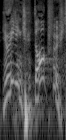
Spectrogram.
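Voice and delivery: wife laughing, telling Matisse he's eating dog food. Retold or imitated. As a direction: burst out laughing at the punchline. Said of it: "his wife comes out and goes".

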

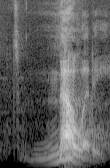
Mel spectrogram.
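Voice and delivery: put-on low, deflated kid reply; a touch of hurt pride; miffed girl. Offended camp girl tells the pastor her name, low and deflated.

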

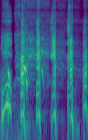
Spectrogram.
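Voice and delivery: high burst of laughter; helpless laughter. Real, not acted. Laughing at own slip with co-host, helplessly. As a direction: crack up completely.

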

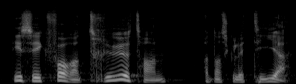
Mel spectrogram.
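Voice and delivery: ordinary talk, nothing marked

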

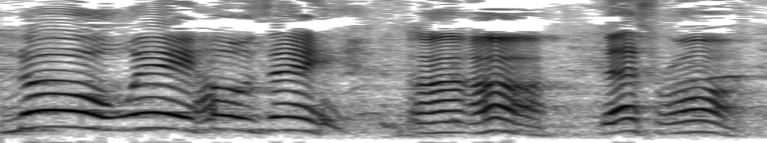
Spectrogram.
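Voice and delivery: loud, drawn-out mock refusal; stubborn refusal. Student shown repentance, loudly refusing. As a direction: imitate a student digging his heels in.

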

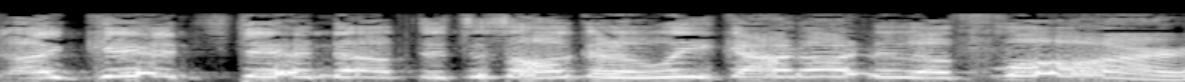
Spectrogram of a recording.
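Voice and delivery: put-on high, panicked kid whine. Boy refusing his mom, whining in high panic. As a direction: plead in a frantic high whine. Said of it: "I'm like".

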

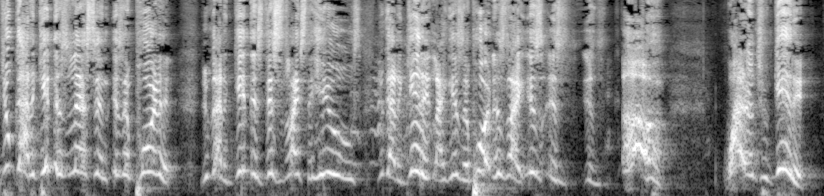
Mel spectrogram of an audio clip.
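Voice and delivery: loud, high-pitched exasperated pleading; snapped teacher. Retold or imitated. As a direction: plead with the class at the end of your rope, voice way up. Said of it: "I just snapped".

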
